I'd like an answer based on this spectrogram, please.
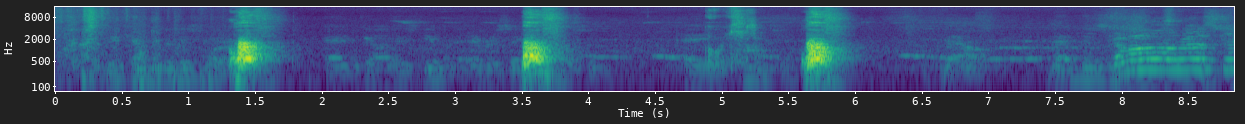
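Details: Boston Terrier freaking out at a family member dressed in a chicken suit: three sharp, loud single barks about two seconds apart, followed by a person's voice at the end.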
